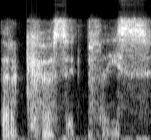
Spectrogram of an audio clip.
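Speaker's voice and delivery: muttering under breath. Voicing a character reacting to mention of an establishment: whispering under breath. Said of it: "Olga just whispers under breath".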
